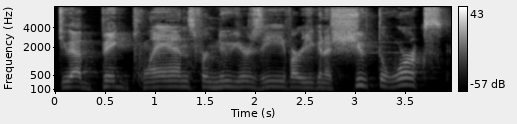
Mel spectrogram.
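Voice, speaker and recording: Bright-voiced man hosting a gaming show. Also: a little high, moderate pace. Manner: folksy, chatty, rambling. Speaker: host of an online gaming show. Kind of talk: casual talk to viewers.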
